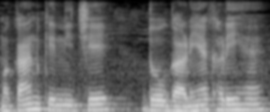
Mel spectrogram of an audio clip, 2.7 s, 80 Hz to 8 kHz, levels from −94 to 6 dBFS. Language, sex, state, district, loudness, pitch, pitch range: Hindi, male, Jharkhand, Palamu, -15 LUFS, 140 Hz, 130-145 Hz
